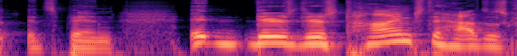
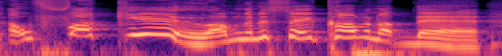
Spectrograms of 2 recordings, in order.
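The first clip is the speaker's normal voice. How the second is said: Jane Campion; 10 semitones higher than usual. Acted. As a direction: shout it in a shaky attempt at a New Zealand accent. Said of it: "that was my Jane Campion".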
